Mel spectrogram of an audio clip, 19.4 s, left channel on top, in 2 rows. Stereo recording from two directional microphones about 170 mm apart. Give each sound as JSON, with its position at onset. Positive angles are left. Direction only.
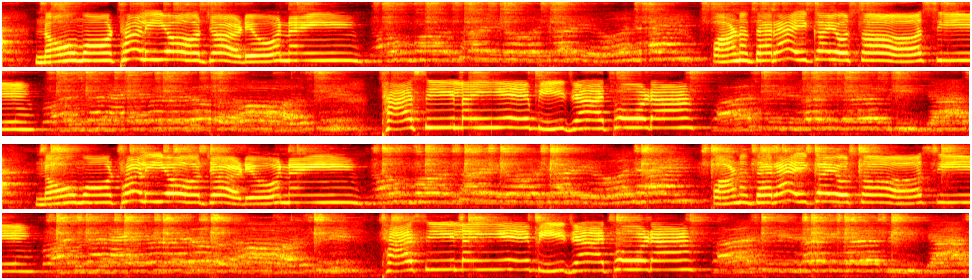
{"t": 0.3, "sound": "music", "side_deg": 45}
{"t": 7.1, "sound": "music", "side_deg": 45}
{"t": 13.5, "sound": "child singing", "side_deg": 50}
{"t": 15.1, "sound": "child singing", "side_deg": 25}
